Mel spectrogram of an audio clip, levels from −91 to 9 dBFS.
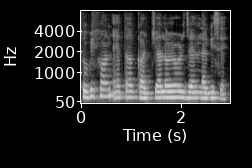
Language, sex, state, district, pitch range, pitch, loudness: Assamese, female, Assam, Kamrup Metropolitan, 175-195 Hz, 185 Hz, -14 LUFS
